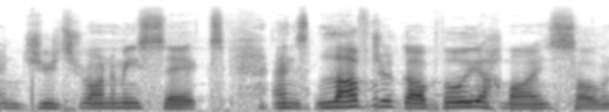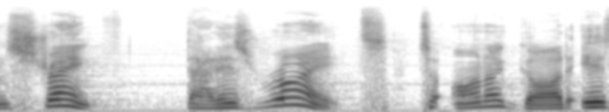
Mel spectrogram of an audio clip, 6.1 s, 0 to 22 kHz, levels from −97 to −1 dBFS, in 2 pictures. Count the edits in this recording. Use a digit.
3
